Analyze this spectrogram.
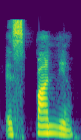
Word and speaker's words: España: When N and Y come together, the sound that's pronounced is nya, banyan. When you're reciting the alphabet, how do we say it? NA. NA. NA de España.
